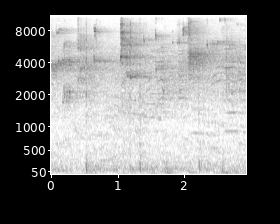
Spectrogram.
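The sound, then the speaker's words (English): Basketball dribbled on a hardwood court during a basketball game: a few soft, low thumps at an uneven pace, faint beneath steady crowd noise. “Bad Axe dribbling to the left wing.”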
